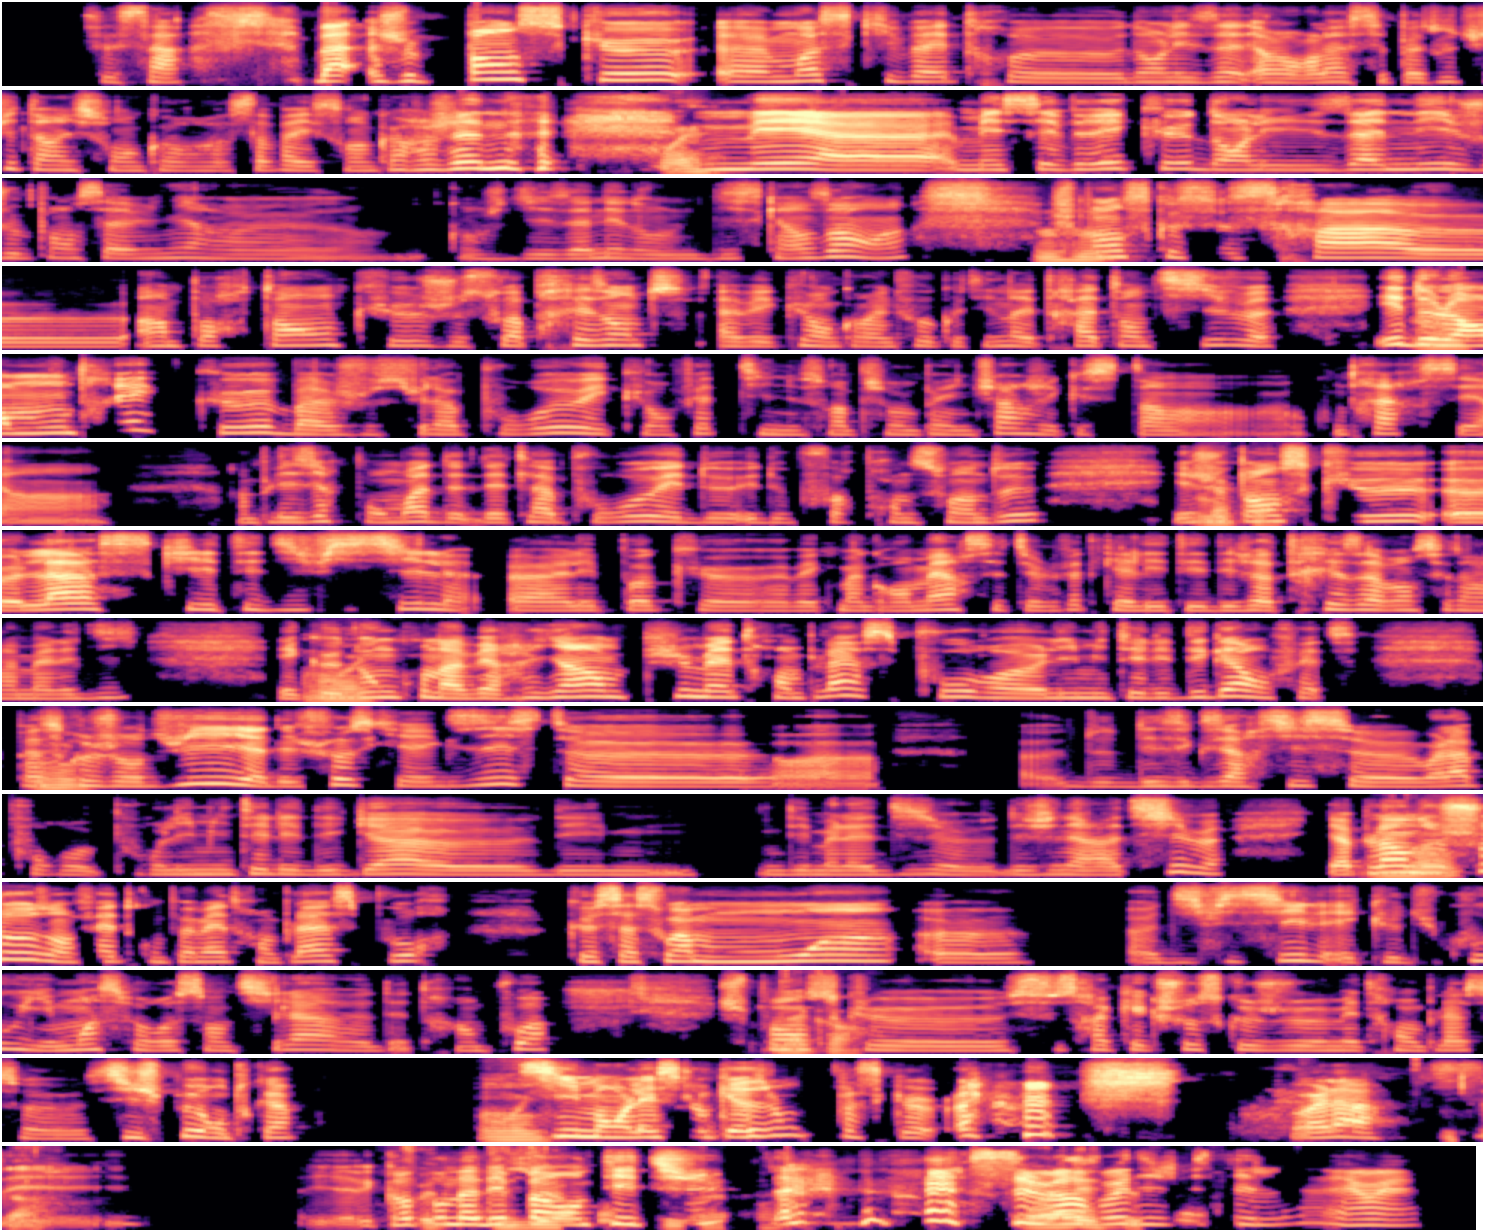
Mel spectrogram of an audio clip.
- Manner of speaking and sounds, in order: chuckle; stressed: "moins"; stressed: "je peux"; stressed: "s'ils"; chuckle; unintelligible speech; laugh
- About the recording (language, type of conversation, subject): French, podcast, Comment est-ce qu’on aide un parent qui vieillit, selon toi ?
